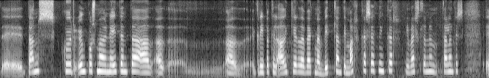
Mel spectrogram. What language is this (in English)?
Icelandic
